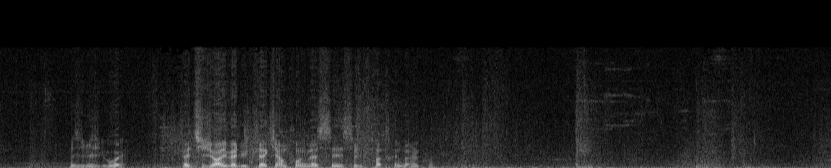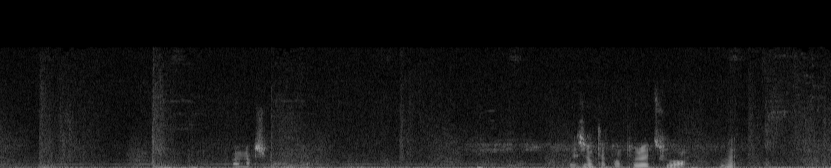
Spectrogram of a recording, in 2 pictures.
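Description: Magic spells zap and crackle as game characters fight.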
